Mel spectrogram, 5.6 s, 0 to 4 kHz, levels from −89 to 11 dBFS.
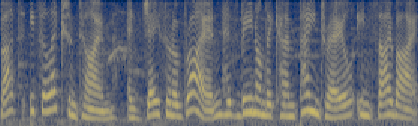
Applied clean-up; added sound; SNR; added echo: none; none; none; none.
